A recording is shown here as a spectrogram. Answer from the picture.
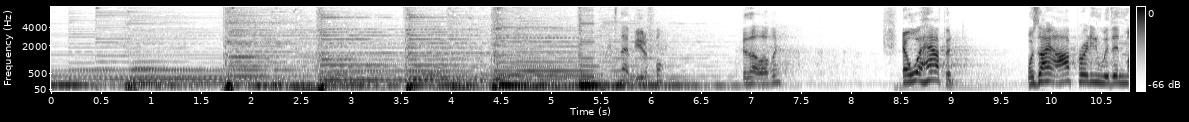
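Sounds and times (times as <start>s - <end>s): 
guitar chords and notes: 0.0s - 7.0s
speech: 5.8s - 6.2s, 6.9s - 7.4s, 8.4s - 9.2s, 9.8s - 10.7s.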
